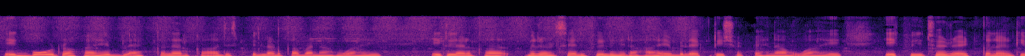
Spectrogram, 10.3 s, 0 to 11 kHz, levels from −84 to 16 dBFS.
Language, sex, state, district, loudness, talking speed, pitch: Hindi, female, Bihar, Sitamarhi, -22 LUFS, 180 wpm, 185 Hz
